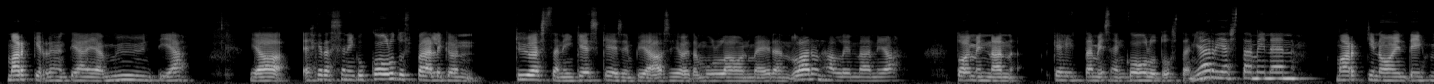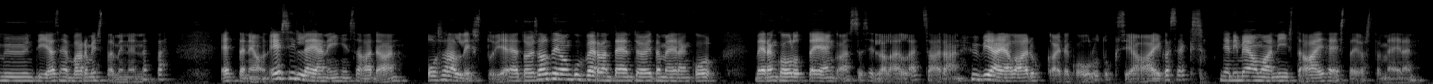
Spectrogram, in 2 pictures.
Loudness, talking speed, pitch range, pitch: -27 LUFS, 130 wpm, 170-220 Hz, 185 Hz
